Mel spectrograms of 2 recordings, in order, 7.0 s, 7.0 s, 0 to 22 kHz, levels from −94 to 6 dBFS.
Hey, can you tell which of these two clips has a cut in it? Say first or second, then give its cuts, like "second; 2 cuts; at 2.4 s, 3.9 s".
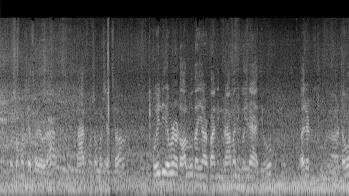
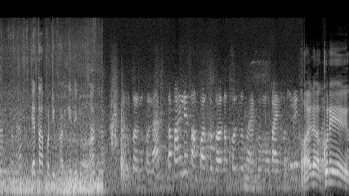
second; 1 cut; at 2.1 s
